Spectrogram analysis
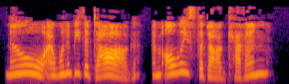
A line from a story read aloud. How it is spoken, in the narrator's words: between being asleep and being awake, I hear my own voice whining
